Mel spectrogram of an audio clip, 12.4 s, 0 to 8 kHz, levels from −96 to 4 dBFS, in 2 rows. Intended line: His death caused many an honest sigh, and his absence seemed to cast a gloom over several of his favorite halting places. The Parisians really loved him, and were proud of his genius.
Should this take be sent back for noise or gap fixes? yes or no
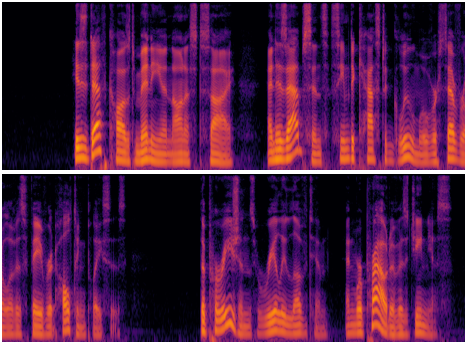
no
